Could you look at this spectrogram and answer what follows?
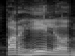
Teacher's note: Чему-то хочется сказать «Паргелион» с таким фрикативным «Г», да. А потому что, да, фрикативно, тут хорошо «РГ», потому что оно так сочетается.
